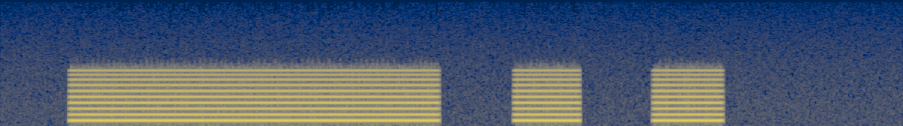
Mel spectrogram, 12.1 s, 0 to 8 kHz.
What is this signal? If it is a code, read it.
Ship horn signal, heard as a ship's horn, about 140 Hz. 1 long, 2 short. At sea: a vessel in fog that is sailing, fishing, towing or hampered.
